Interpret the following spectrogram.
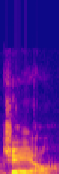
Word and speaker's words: gaol: me on ghoul their gaol and said it actually is pronounced like jail apparently so so yeah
